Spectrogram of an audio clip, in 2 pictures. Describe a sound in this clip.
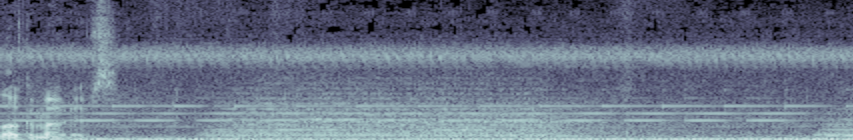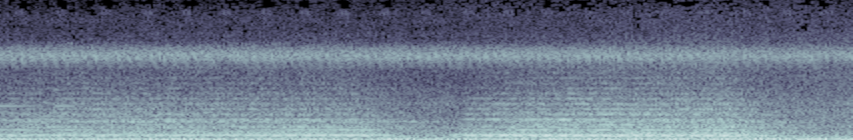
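A locomotive engine rumbles steadily as the train approaches.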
